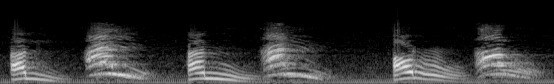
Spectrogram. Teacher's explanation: زبان کا اگلا سرا اور لام میں پہلے چاروں جو دانت ہیں ان کے ساتھ لگنے سے یہ لام ادا ہوتا ہے، اور تین سامنے والے دانتوں سے لگنے سے نون، اور دو کے ساتھ را، لیکن اوپر والے ال، ال، ان، ان، اور۔ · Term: زبان کی نوک اور کروٹ کے حروف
